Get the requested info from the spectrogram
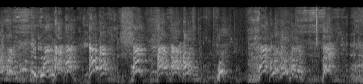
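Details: Daisy, a female English Springer Spaniel, pesters her son and daughter to play, letting out bursts of high, yelping barks in clusters with brief pauses, with people chatting and laughing nearby.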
